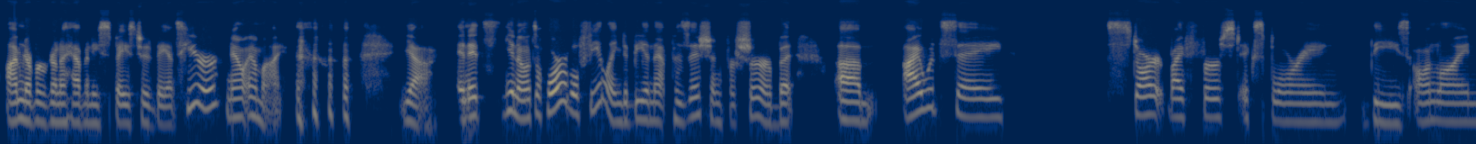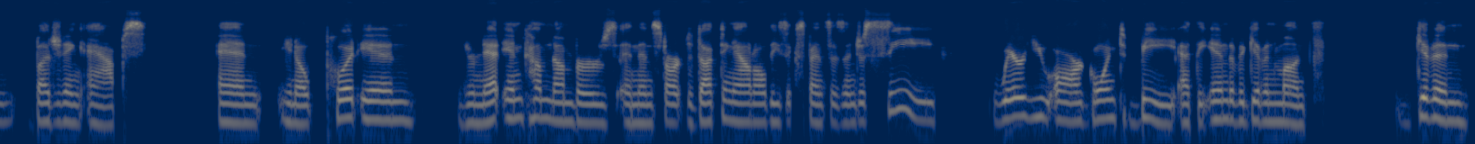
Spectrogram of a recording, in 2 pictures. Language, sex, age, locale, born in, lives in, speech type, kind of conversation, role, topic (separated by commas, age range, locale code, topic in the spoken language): English, female, 50-54, en-US, United States, United States, conversation, advice, advisor, How can I manage financial instability and feel more secure?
